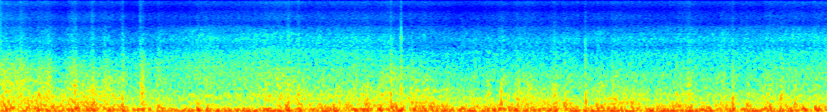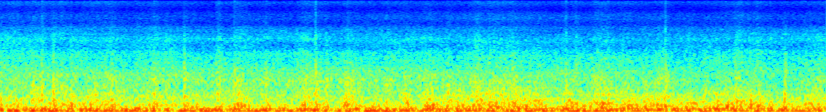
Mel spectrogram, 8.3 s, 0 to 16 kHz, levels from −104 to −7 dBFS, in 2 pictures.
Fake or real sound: fake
